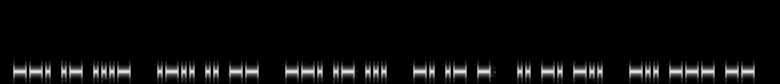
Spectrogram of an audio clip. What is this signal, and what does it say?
Morse code, heard as a keyed tone, about 30 wpm, 600 Hz. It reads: GAV LIM GAS NAT IND DOM
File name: Korte ord DK 30wpm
